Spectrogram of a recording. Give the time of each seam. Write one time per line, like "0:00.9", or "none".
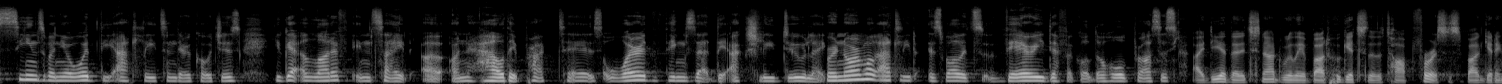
0:06.0
0:08.2
0:11.7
